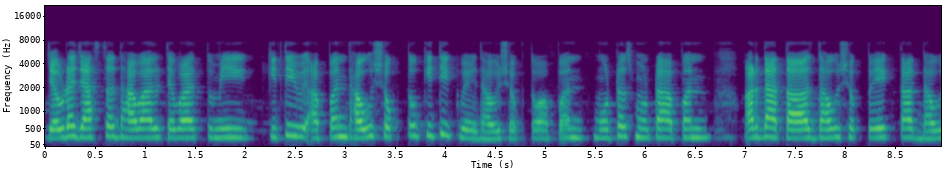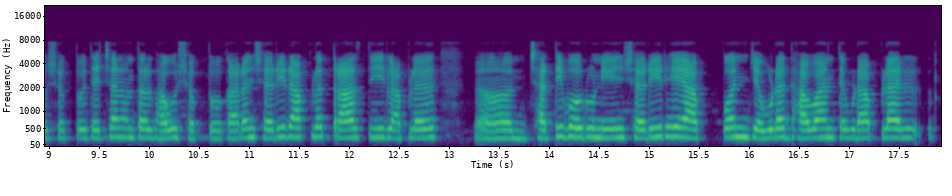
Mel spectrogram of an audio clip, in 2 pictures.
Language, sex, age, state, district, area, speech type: Marathi, female, 30-45, Maharashtra, Wardha, rural, spontaneous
